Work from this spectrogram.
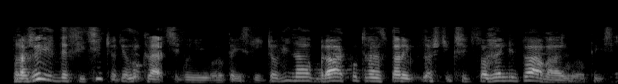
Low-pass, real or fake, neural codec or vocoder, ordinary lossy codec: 7.2 kHz; fake; codec, 24 kHz, 0.9 kbps, WavTokenizer, medium music audio release; MP3, 24 kbps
